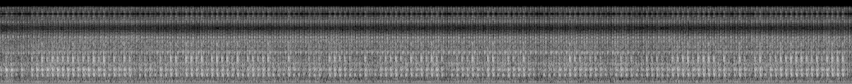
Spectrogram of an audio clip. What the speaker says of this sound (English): Engine is slowing down just a little bit.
